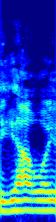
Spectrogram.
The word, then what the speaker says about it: Yahweh: So it's the great name of God pronounced Yahweh.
